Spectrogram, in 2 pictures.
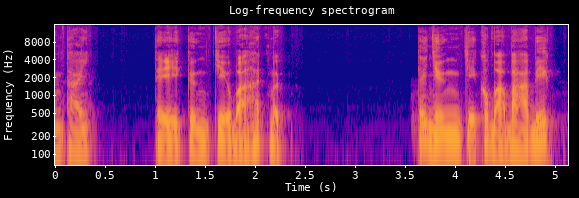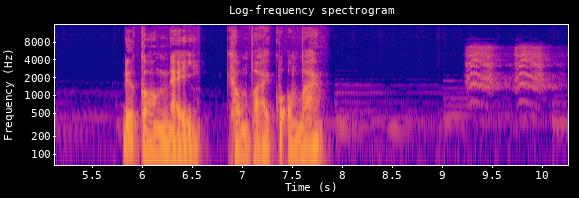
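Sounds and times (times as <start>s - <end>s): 
speech: 0.0s - 0.4s, 1.0s - 2.4s, 3.6s - 5.0s, 5.8s - 7.9s
crow cawing in a garden behind a house: 9.2s - 10.2s.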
